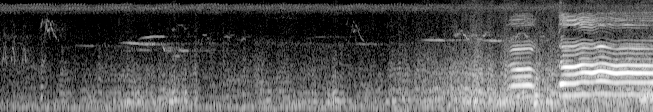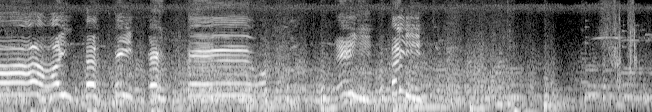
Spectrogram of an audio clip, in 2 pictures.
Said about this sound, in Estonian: Vastikud vampiirid need sääsed.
